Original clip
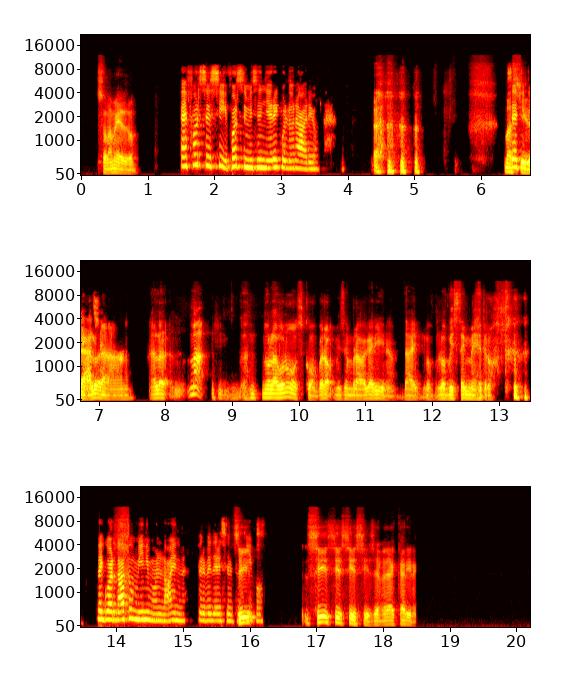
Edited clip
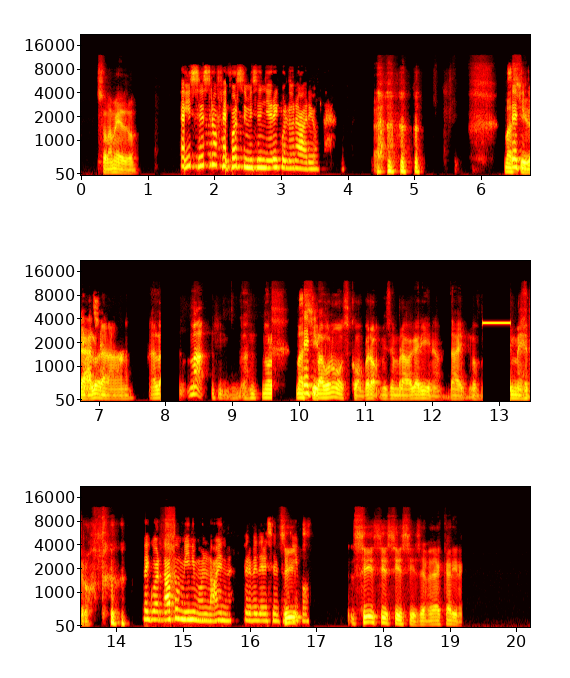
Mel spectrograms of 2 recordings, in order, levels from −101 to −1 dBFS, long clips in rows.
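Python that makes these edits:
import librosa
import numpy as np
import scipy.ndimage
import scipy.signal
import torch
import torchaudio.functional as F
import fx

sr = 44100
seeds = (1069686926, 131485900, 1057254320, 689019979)

y = fx.edit(x, sr, fx.reverse_span(start_s=1.54, length_s=0.62),
    fx.fade_out_to(start_s=3.56, length_s=0.88, floor_db=-17.0),
    fx.duplicate(start_s=5.98, length_s=0.69, to_s=9.59),
    fx.silence(start_s=7.92, length_s=0.29),
    fx.bleep(start_s=12.06, length_s=0.42, hz=3550.0, db=-22.5),
    fx.fade_out_to(start_s=13.28, length_s=0.75, curve='qsin', floor_db=-10.5), tone=tone)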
